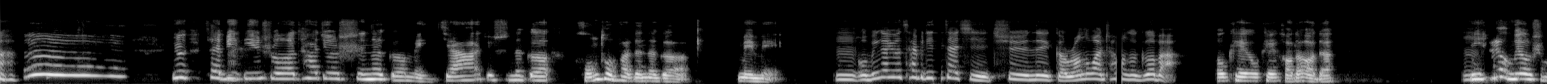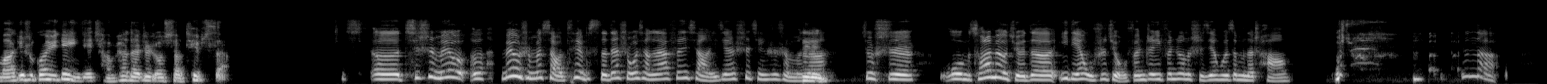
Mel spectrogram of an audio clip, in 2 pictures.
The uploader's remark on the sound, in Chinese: 本期节目是线上录制，音质欠佳，先抱歉了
